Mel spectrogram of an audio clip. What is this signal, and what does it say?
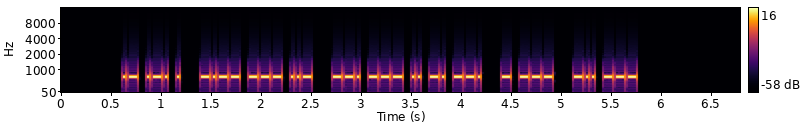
Morse code, heard as a keyed tone, about 40 wpm, 700 Hz. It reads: ARE YOU GOING TO DO
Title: Sets of 5 Words 40wpm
